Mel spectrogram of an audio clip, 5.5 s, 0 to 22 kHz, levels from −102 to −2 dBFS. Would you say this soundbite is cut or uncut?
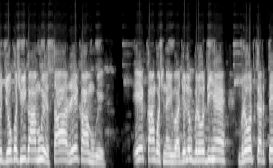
uncut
